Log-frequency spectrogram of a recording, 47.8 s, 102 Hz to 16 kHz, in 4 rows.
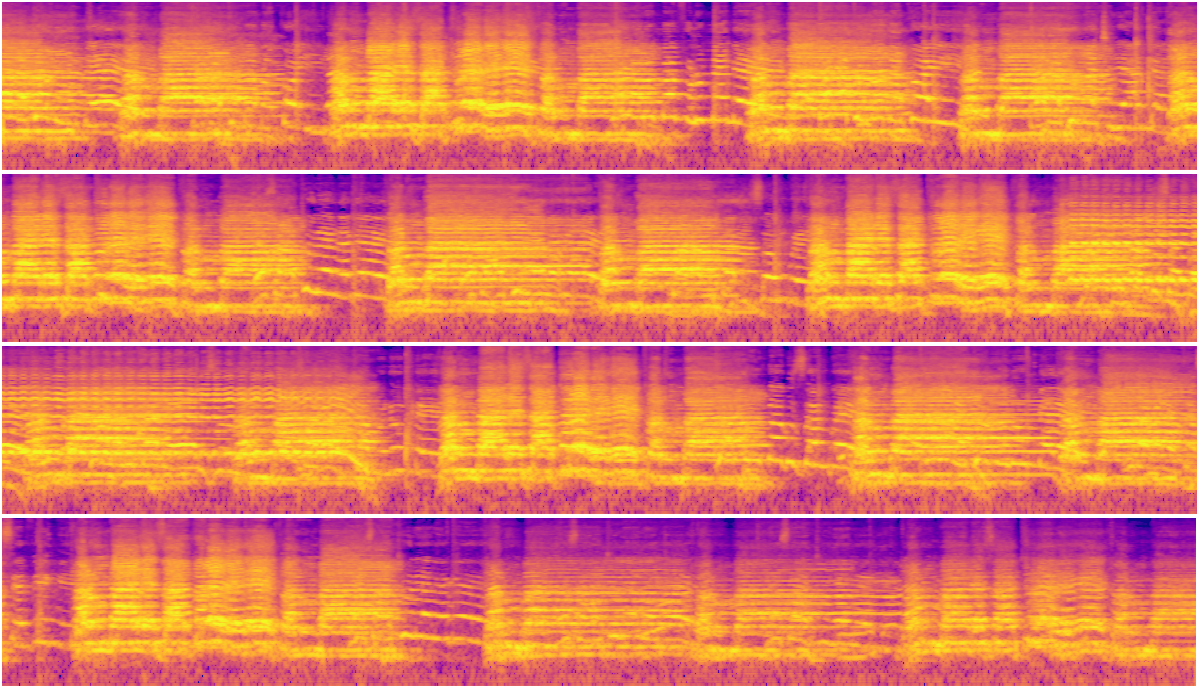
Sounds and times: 0.0s thank you song by all the women 47.7s

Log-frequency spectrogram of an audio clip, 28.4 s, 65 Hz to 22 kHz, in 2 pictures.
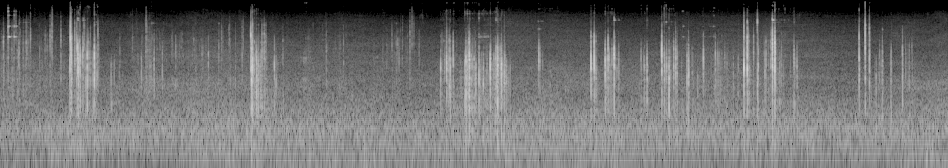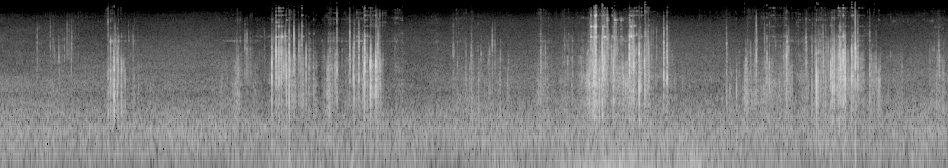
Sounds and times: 0.0s throwing some of the smaller ones over the bigger rocks 12.1s
0.0s moving about some rocks and pebbles 28.4s
12.8s throwing some of the smaller ones over the bigger rocks 28.4s

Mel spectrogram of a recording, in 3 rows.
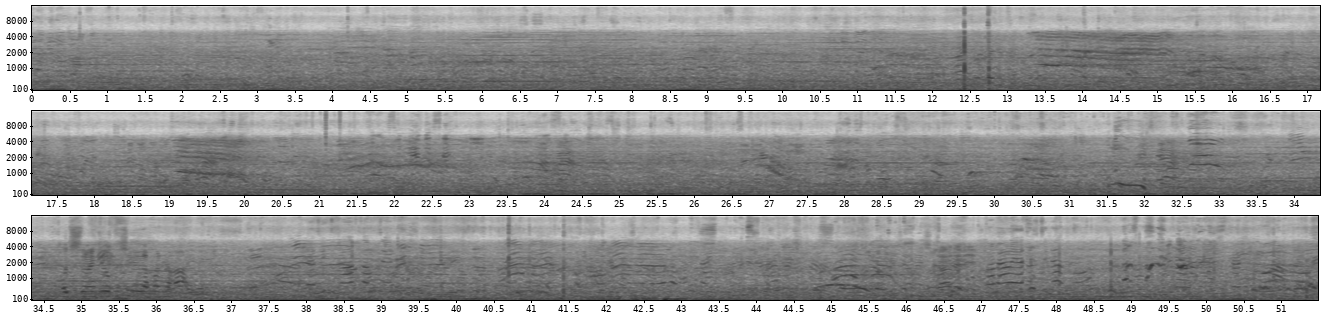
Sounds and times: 0.0s people 51.4s
30.2s children 34.3s

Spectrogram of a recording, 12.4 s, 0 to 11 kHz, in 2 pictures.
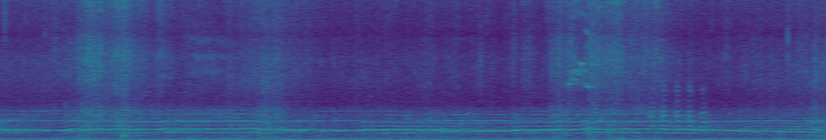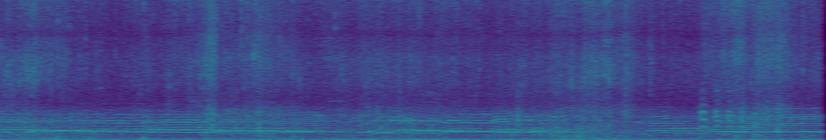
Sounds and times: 0.0s Lapping of the waves 12.3s
0.0s seagulls 12.3s
0.0s song of the muezzin 12.3s

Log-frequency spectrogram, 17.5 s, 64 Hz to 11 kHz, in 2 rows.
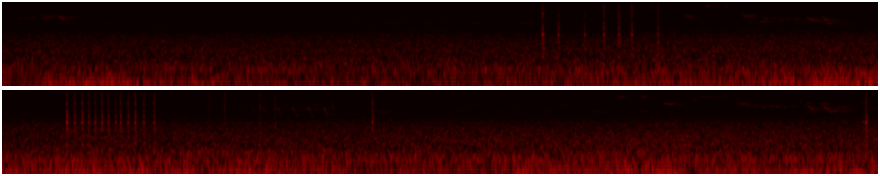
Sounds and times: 5.4s snapped branch jammed between two trees, creaking 6.9s
9.0s snapped branch jammed between two trees, creaking 13.4s
17.2s snapped branch jammed between two trees, creaking 17.5s

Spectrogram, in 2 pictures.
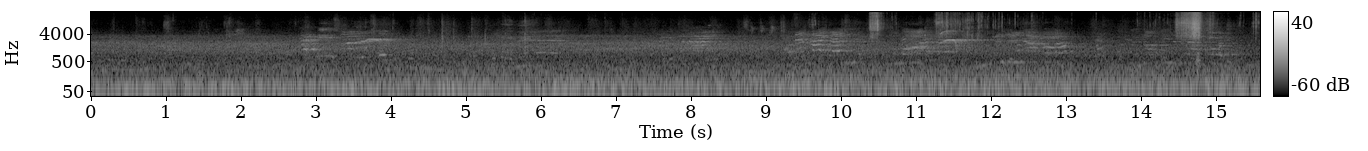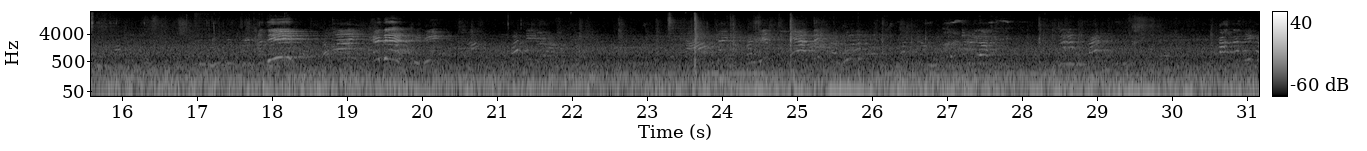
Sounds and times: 0.0s The city is very present at a distance 31.1s
7.6s children 16.2s
9.1s rustling leaves 16.5s
10.2s footsteps 12.6s
14.0s footsteps 15.8s

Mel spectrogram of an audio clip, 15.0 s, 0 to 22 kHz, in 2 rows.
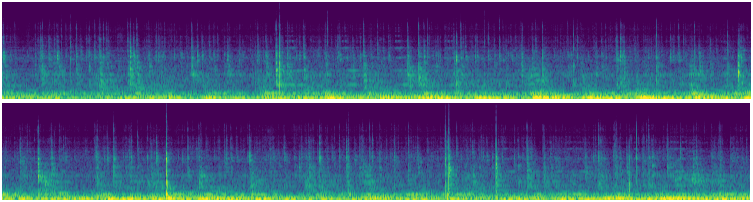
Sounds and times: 11.7s Drops often hit on, or very close to, the mics 12.8s

